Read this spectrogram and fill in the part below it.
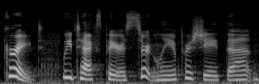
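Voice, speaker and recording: Sassy high-voiced woman detective, acted by a woman. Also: lively intonation, fairly bright tone, a little hiss or hum. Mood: teasing. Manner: wry, brisk, teasing. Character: sassy female private detective, quick with wry comebacks. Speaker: amateur radio club performer. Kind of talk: old-time radio detective drama acting.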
